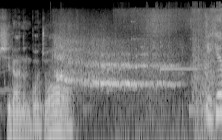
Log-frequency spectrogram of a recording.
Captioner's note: screeeech—!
